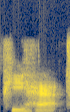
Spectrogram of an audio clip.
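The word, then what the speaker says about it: p̂: p hat that's how you say it is p hat with that little symbol over top of it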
